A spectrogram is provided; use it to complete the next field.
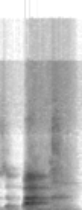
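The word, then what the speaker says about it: זבח: want to say Z so zabach zabach is how you say that and z means sacrifice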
